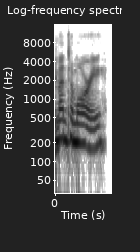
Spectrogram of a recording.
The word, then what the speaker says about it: memento mori: Memento mori, is that how you say it? Memento mori.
